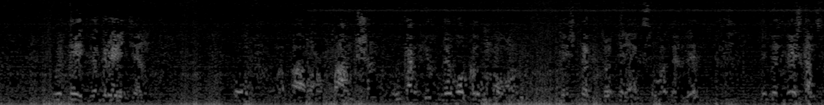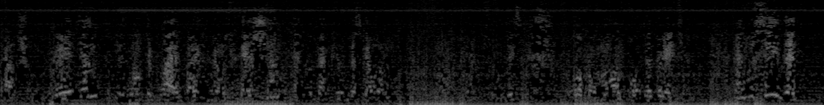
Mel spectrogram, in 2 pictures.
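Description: An elderly man lectures calmly through a microphone.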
